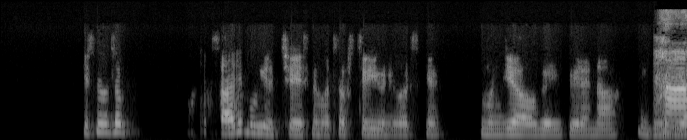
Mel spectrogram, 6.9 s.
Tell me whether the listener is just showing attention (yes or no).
no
